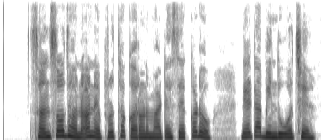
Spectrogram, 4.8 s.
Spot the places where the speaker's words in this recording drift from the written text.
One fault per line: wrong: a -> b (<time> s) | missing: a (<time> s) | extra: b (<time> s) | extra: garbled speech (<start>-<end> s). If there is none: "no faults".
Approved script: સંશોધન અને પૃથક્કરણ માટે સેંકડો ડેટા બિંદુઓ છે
no faults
